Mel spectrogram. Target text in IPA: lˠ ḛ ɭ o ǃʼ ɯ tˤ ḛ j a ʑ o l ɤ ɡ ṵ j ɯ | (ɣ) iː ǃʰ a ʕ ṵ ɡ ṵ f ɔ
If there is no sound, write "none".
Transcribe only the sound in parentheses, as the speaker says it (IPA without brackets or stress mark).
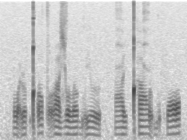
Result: ʕ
